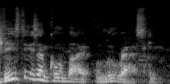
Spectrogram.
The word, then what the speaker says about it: Luraschi: days I'm going by allure a ski it's a it's a it's a risky it's difficult it's at a time okay so the schi is actually pronounced like a ski well call you claim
